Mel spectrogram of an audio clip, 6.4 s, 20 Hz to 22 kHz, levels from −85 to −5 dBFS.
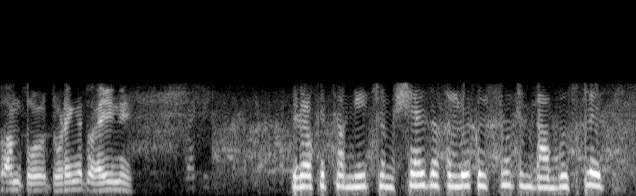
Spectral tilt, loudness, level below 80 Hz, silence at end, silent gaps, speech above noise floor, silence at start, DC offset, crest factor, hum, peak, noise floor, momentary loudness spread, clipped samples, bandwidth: -11.5 dB/octave; -15 LUFS; -50 dBFS; 0.15 s; none; 28 dB; 0 s; under 0.1%; 16 dB; none; 0 dBFS; -43 dBFS; 8 LU; under 0.1%; 4 kHz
